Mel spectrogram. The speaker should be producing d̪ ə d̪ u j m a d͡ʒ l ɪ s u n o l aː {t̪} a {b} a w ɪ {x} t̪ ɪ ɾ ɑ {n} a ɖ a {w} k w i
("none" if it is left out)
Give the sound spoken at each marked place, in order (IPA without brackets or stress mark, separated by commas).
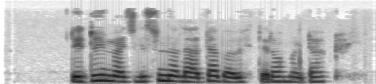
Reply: d̪, b, h, m, none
